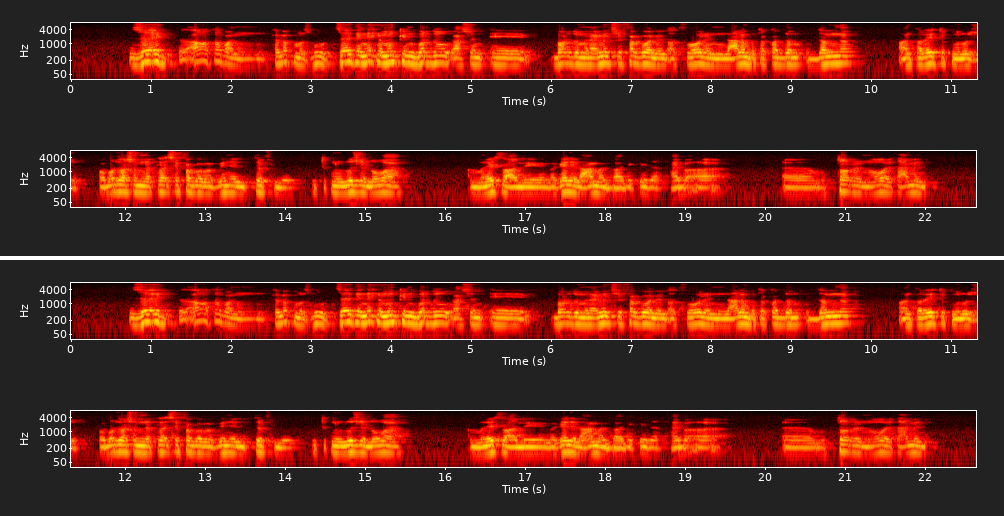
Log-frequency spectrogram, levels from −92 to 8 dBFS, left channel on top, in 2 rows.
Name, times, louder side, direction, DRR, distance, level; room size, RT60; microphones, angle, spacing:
voice 1, 0.7-5.7 6.0-9.8 10.3-14.1 14.5-15.5 16.3-19.5 20.2-22.0, equal, 20° left, 2.3 m, -29 dB
28.0 x 15.0 x 3.1 m
head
